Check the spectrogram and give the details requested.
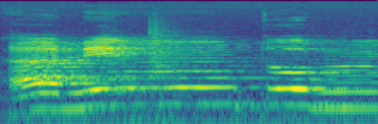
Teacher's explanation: Fa idza amintum فإذا أمنتم syiddah dan hamas. Dan mim sukun kemudian fa izhar, berarti bibirnya rapat dan tekan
